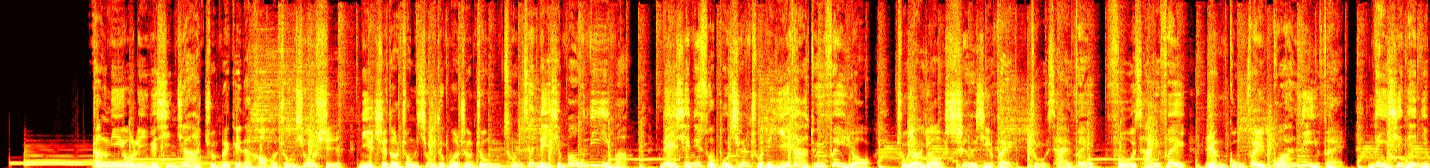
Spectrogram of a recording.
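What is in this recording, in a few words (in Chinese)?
男年轻浑厚; 国语男声配音; 装修叫你如何识别真假; 飞碟说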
